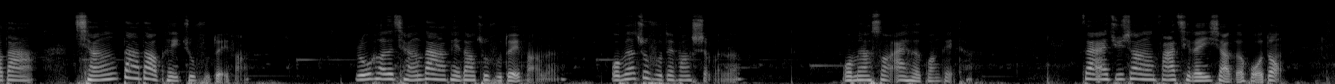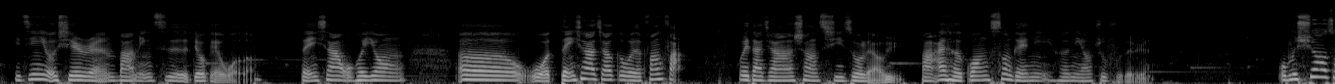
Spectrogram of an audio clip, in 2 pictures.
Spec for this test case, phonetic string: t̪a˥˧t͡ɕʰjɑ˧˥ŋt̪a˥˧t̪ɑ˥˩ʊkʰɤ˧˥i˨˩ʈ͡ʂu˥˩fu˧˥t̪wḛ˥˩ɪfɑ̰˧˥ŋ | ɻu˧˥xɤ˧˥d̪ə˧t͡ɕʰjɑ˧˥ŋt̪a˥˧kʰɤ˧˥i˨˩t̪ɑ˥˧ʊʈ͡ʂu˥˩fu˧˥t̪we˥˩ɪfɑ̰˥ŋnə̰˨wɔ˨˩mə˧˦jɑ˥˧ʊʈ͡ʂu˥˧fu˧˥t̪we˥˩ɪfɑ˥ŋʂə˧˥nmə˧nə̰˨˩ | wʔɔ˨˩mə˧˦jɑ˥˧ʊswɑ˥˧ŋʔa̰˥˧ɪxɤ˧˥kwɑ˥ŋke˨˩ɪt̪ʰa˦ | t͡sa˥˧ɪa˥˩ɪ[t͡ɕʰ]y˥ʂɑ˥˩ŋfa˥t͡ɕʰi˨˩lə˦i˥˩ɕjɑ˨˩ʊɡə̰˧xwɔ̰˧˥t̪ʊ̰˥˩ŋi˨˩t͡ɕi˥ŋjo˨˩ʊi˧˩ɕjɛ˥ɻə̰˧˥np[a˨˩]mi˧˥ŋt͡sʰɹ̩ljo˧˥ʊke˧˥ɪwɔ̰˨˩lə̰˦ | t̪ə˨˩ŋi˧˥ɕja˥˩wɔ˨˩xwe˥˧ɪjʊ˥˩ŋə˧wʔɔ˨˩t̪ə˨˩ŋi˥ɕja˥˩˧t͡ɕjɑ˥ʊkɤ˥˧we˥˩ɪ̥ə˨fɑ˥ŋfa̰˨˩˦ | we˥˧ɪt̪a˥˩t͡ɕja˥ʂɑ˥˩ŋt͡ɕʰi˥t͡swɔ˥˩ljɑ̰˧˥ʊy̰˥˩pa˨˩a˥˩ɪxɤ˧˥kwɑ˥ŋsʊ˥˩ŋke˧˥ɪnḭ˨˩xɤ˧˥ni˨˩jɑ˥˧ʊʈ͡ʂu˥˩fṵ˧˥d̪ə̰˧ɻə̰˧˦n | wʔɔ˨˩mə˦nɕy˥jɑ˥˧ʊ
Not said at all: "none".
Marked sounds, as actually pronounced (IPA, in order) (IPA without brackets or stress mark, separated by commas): t͡ɕ, a˨˩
